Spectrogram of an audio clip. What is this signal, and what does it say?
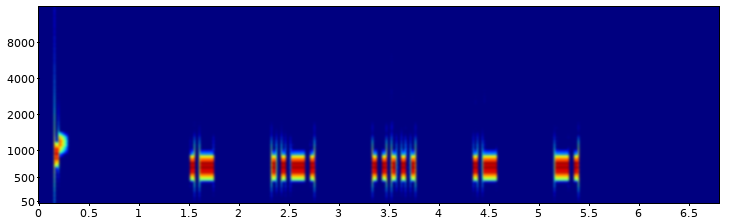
Morse code, heard as a keyed tone, about 25 wpm, spaced as for 12 wpm, 700 Hz. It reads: AF5AN
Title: USA Call Signs - 4x Character Spacing - 25wpm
